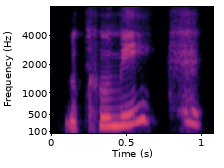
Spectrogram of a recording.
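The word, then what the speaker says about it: Lucumí: Lukakumi, is that right?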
